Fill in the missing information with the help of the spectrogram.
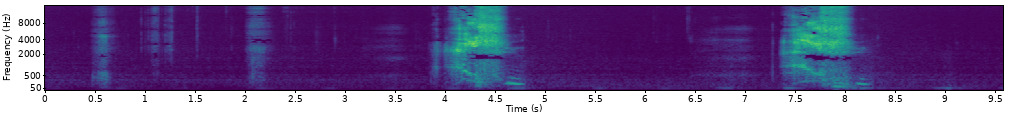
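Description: Small quick intakes, then two loud explosive sneezes a few seconds apart in a quiet room; repeated sneezing.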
